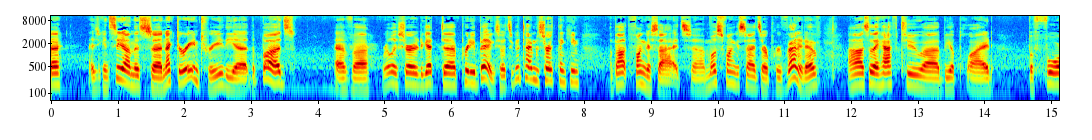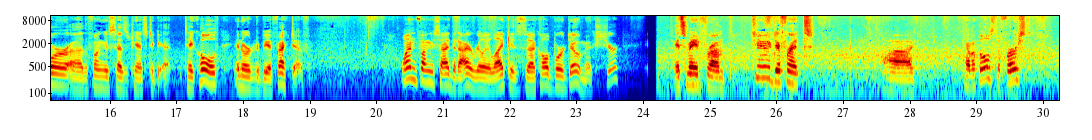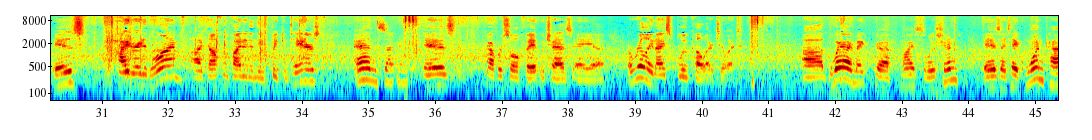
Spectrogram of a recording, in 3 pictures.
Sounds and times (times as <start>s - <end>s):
Speech: 0.0s - 19.0s, 20.4s - 23.6s, 24.4s - 26.6s, 27.6s - 28.1s, 28.8s - 40.6s, 41.5s - 45.3s.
